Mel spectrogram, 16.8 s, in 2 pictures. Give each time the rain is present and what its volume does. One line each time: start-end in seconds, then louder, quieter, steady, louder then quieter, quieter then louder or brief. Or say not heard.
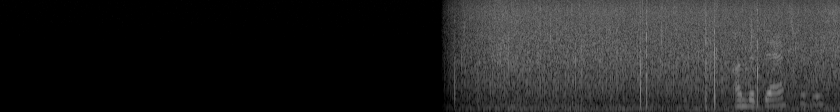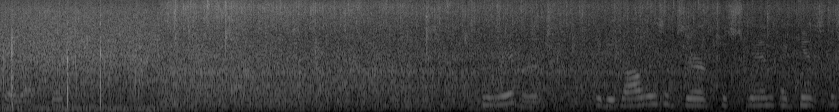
4.5-16.7 quieter.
